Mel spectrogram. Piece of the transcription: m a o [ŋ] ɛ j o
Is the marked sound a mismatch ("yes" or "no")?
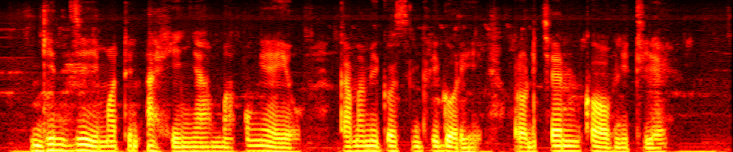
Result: no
